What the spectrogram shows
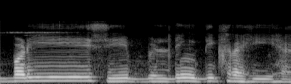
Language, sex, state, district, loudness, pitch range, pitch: Hindi, male, Bihar, Patna, -19 LUFS, 135-160 Hz, 145 Hz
